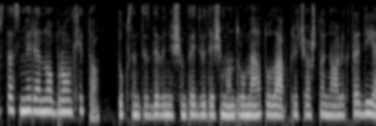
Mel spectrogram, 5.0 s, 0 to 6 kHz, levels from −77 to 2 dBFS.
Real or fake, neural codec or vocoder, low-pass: real; none; 5.4 kHz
